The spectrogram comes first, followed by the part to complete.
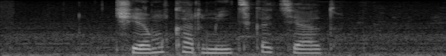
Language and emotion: Russian, neutral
